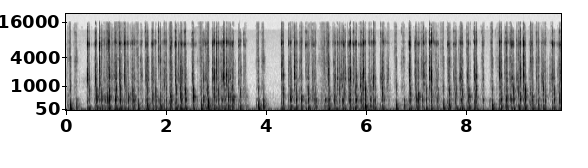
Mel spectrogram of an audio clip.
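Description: Fingertips with medium-length painted nails type fast on a plastic mechanical keyboard with white and blue plastic keycaps. A dense stream of short, crisp clicks and clacks with a low thud under each stroke, broken by a brief pause near the middle before the rapid typing resumes.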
